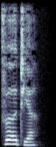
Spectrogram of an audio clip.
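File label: "verdure", British English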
